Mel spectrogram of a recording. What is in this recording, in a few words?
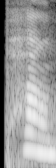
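"pang4", Mandarin Chinese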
